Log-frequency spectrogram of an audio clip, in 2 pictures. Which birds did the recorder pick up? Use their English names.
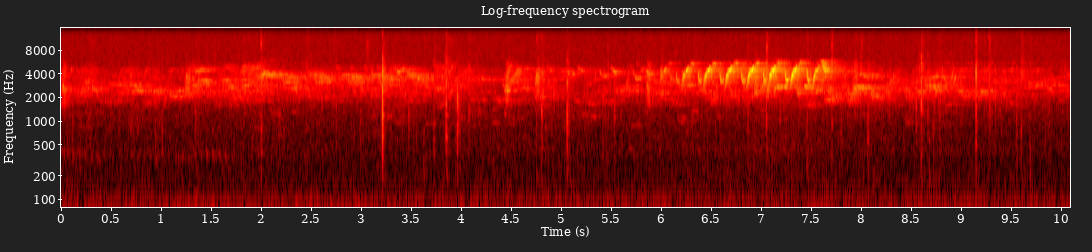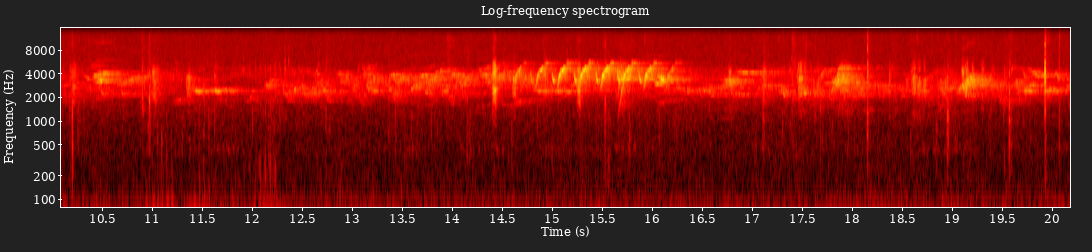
Iiwi, Hawaii Amakihi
